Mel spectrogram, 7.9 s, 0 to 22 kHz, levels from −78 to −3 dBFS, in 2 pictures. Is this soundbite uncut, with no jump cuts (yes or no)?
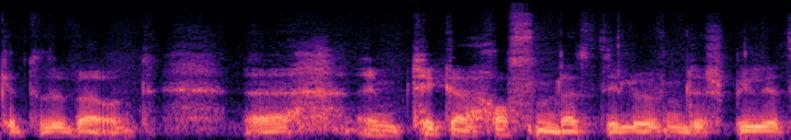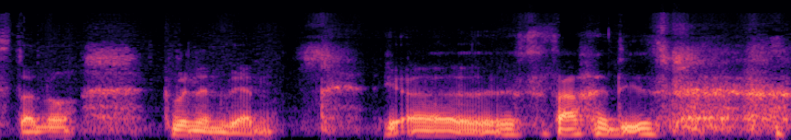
no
